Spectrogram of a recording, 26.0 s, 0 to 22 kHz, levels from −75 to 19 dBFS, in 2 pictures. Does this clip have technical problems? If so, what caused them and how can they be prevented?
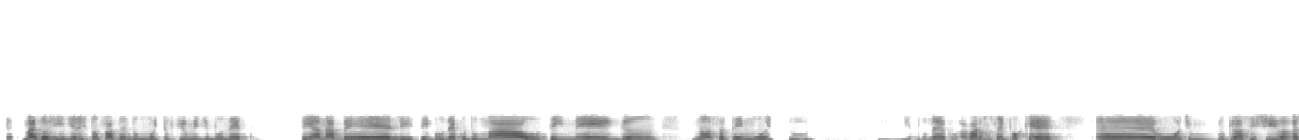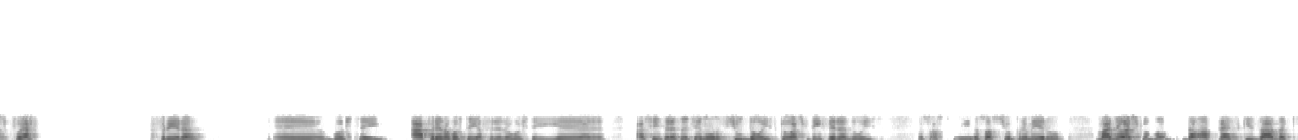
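Yes. Call audio freeze, at 11.94 to 12.19 s and 13.34 to 14.51 s: packets were likely held up in transit and the jitter buffer emptied. The receiver filled the first gap with about 0.23 s of fading continuation, and the second with about 1.15 s, most of it silent, before resuming where it stopped. A steadier network path, or a larger adaptive jitter buffer, would prevent this.

Short stall from a late packet, at 12.83 to 12.94 s: one packet arrived late, so the buffer briefly ran dry and the last sound was held for 83 ms, with a slight buzz or dip. More buffer headroom for late arrivals would prevent this.

Jitter buffer speed-up, from 16.59 s to the end: the buffer held more audio than it aims for, and the receiver trimmed pitch-period slices, removing about half a second. The sound plays at 105 % speed at the same pitch and sounds hurried. Smoother packet delivery, which avoids the backlog, would prevent this.

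On the call path itself, the narrowband codec leaves nothing above 4 kHz, which fits G.711 mu-law.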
